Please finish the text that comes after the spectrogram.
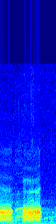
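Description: Chicken vocalizing in two close, loud bursts of harsh, sustained clucking or squawking with a short gap between, no talking.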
